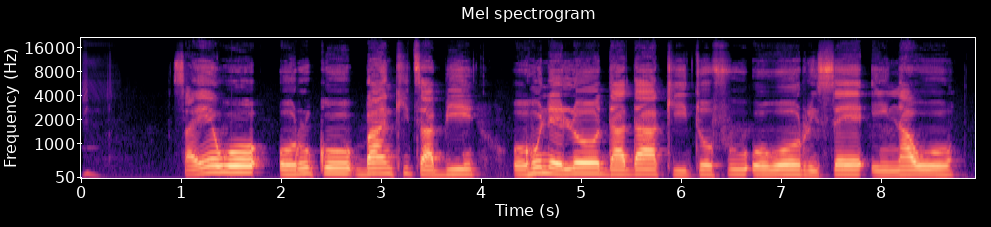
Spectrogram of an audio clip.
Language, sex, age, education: Yoruba, male, 15-29, tertiary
